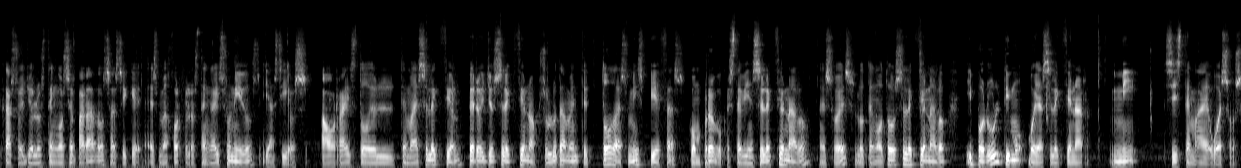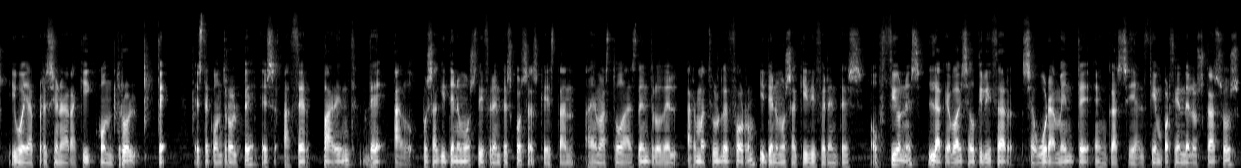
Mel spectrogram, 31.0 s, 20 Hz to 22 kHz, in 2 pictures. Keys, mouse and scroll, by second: 0.3 g, 1.7 click, 2.4 g, 3.0-3.4 scroll down 4, 3.3 middle click, 4.6 click, 5.8-7.6 shift+drag, 7.8 shift+click, 8.5 middle click, 8.5-10.9 scroll down 6, 8.5 g, 10.9-12.7 scroll up 2, 12.7-13.1 scroll up 4, 13.7 shift+click, 17.3 ctrl+p.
